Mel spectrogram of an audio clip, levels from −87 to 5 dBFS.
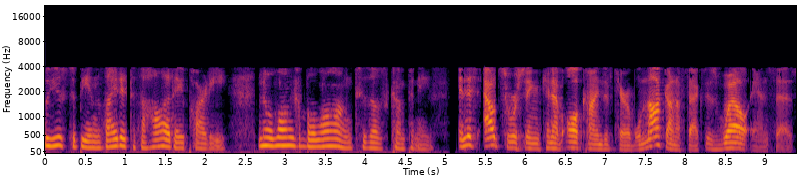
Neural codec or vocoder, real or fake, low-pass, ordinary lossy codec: none; real; 7.2 kHz; AAC, 16 kbps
